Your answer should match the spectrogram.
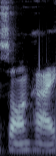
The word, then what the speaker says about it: Songhai: right now are uh the songhai which we spell with an i um the song high here in western africa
